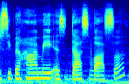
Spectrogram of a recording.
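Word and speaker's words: Wasser: behind me is das vasa that's how you say the water of deutsche das vasa okay it's spelled w-a-s-s-e-r and that's preceded d-a-s-w-a-s-s-e-r das vasa that's vassa is groon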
